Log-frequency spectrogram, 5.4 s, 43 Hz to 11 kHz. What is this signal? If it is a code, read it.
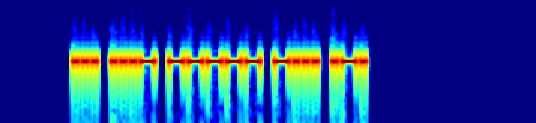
Morse code, heard as a keyed tone, about 25 wpm, 700 Hz. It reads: SV0BR
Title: DXCC-100 Call Signs - 5 Characters - Repeated 3x - 25wpm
